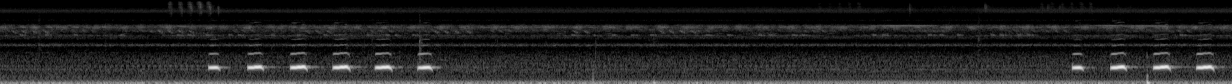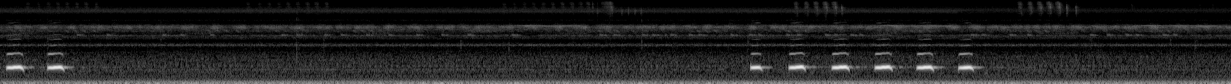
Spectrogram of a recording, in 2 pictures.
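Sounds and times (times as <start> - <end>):
Otus rutilus Madagascar scops owl calling: 2.1 - 4.6, 10.7 - 13.2, 19.8 - 22.2.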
